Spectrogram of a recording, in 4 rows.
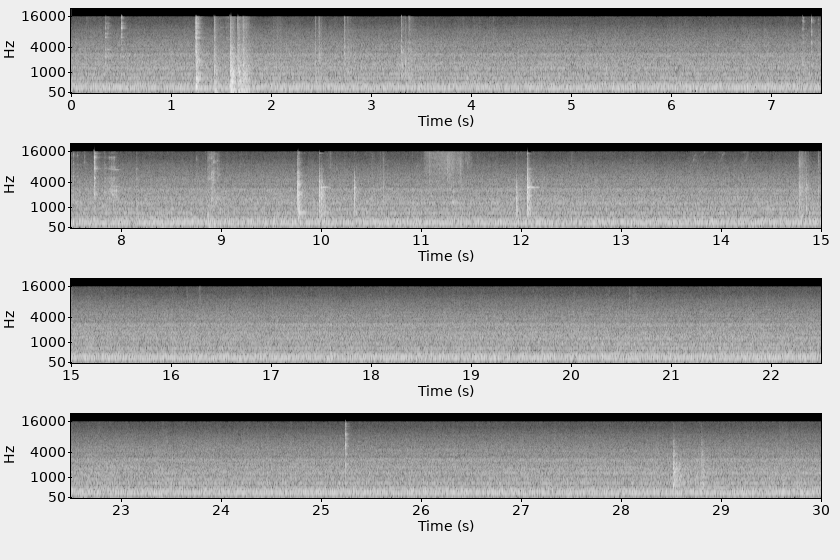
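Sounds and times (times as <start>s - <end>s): kitchen fan humming: 0.0s - 30.0s
dishes clinking: 12.0s - 12.3s.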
